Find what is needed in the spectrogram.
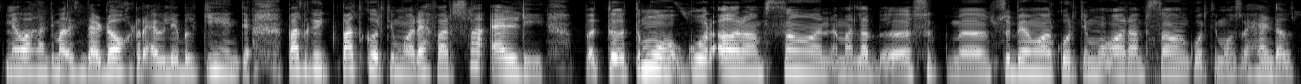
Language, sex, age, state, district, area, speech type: Kashmiri, female, 30-45, Jammu and Kashmir, Baramulla, rural, spontaneous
